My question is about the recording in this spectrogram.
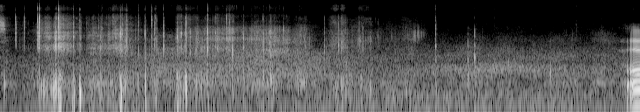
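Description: A paper seed packet rustling and crinkling as it is pulled open and a hand rummages through the barley seed inside, with dense small crackles over the first few seconds, then fainter rustling.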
